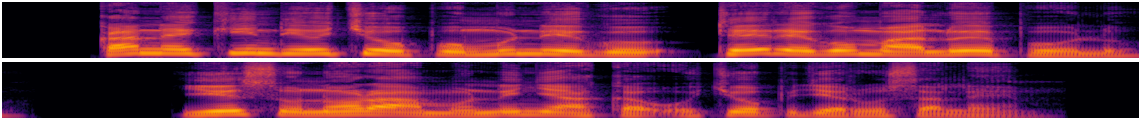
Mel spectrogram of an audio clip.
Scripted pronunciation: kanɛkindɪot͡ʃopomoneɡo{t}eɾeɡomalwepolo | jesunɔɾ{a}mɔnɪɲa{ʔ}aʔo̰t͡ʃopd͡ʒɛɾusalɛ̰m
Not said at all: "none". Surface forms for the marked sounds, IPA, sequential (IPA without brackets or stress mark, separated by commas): t, a, k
